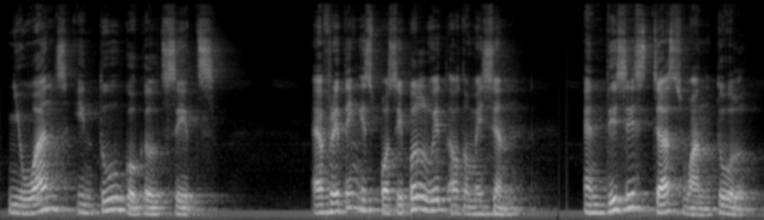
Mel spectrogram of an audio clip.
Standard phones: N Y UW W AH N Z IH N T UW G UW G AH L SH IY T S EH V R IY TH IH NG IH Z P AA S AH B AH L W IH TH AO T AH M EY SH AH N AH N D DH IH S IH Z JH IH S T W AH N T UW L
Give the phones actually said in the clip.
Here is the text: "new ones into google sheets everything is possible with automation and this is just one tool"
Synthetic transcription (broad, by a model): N Y UW W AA N S IH N T UW G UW G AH L S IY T S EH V R IY T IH NG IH S P AA S AH B AH L W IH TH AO T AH M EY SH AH N AH N D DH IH S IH S JH IH S T W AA N T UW L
